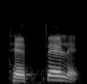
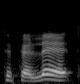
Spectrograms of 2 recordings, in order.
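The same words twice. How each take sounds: First: The stress is on the first syllable. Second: The stress is on the last syllable. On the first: The speaker calls it right. "The accent will be on the first syllable, not the last syllable" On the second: The speaker calls it wrong. "it's not tefelet"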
